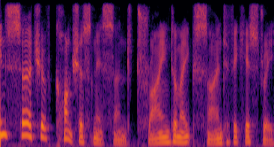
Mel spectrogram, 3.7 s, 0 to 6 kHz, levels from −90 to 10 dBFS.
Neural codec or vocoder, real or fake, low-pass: none; real; 5.4 kHz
